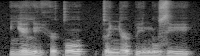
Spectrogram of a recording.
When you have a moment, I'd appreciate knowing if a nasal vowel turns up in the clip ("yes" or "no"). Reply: no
